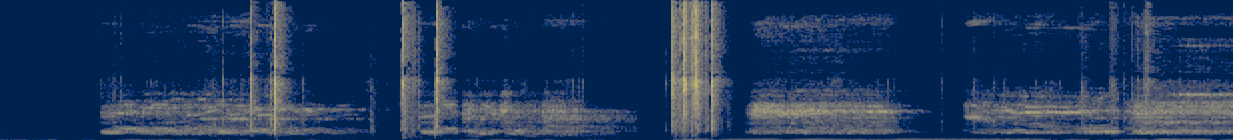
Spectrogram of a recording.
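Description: An electronic toy weapon plays music and sound effects through its small built-in speaker, in stretches with short gaps. Sharp plastic clicks come between them as a character disc is loaded and the blade is snapped into place, the loudest about four seconds in.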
